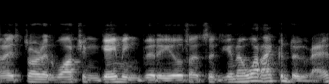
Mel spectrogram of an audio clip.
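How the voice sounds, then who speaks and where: The man speaks with an American accent in a bright, sharp tone. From Pittsburgh, western Pennsylvania. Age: 50s. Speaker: gaming YouTuber. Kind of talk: casual livestream chat. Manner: halting, with repeated words.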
